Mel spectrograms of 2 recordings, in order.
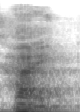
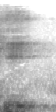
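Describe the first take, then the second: First: The vowel sounds like 'eye'. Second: The vowel sounds like 'ee'. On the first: The speaker calls it right. "H I is ഹായ്" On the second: The speaker calls it wrong. "Not ഹി"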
